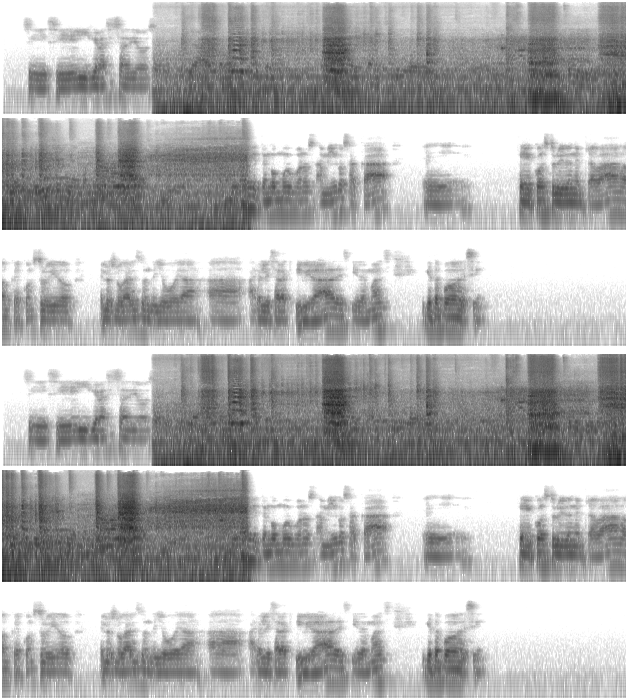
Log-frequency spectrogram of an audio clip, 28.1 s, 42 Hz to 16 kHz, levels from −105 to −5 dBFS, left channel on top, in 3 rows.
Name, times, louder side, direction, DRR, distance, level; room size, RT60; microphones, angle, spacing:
voice 1, 0.3-2.3 2.7-4.3 4.8-6.5 7.0-8.0 8.3-9.0 9.4-12.3 12.6-15.1 15.7-16.3 17.1-19.8 20.2-24.7 25.0-25.9, equal, 15° left, 0.5 m, -46 dB
sound 1, 2.2-13.0, right 6 dB, 80° right, 0.4 m, -29 dB
3.7 x 2.5 x 3.4 m
head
